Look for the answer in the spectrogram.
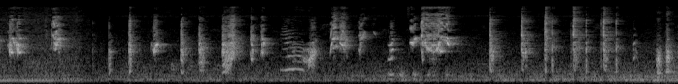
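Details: Javan myna, the yellow-eyed jalak kebo, singing for use in training a caged pet myna to sing. A fast run of harsh squawks, clicks and short chattering notes, some ringing and metallic, with a low steady hum behind.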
